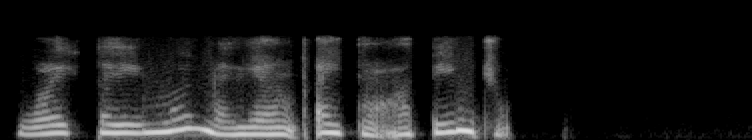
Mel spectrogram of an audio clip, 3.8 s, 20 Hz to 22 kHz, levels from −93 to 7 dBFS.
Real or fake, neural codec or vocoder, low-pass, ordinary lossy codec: fake; codec, 44.1 kHz, 2.6 kbps, DAC; 7.2 kHz; Opus, 16 kbps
